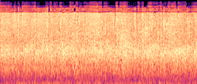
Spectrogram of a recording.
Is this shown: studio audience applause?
yes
